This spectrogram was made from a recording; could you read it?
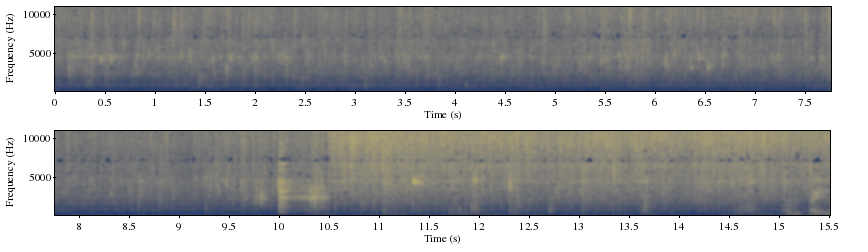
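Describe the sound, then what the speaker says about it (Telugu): Sliced onions frying in hot oil in an iron kadai give a steady, close sizzle that grows fuller and brighter partway through, with occasional stirring scrapes and no talking. "ఫస్ట్ ఉల్లిపాయలు అయితే వేసుకుంటున్నాను."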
